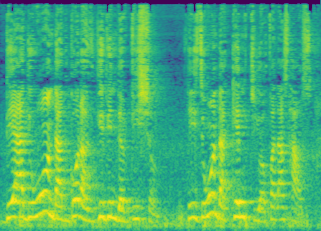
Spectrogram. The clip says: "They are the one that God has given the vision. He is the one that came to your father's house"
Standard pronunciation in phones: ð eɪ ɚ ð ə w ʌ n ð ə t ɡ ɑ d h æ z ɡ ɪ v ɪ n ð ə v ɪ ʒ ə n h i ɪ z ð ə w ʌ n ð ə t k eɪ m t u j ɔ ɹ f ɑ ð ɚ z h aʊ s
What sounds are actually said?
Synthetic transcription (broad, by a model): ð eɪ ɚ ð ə w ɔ n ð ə t ɡ ɑ d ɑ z ɡ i v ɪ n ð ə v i ʃ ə n h i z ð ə w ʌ n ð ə t k eɪ m t u j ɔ f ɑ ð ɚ s h aʊ s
